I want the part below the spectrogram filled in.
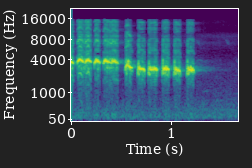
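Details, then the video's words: Orange-headed thrush in sustained song, giving a fast series of about ten clear whistled notes, the first few steady and higher, the rest slightly lower, ending abruptly in silence. "Anis merah gacor durasi panjang"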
